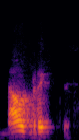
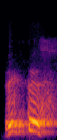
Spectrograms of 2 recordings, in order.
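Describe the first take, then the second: First: Said in the usual way. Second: Higher and louder, pushing the bottle forward; teacher acting out a challenge to a preacher, a loud, high dare; insistent dare. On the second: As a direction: dare him to drink it, raising the voice. Daring the missionary to drink bleach.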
